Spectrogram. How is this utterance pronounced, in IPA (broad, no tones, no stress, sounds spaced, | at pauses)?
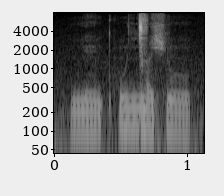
n ẽ kʷʼ ɛ̃ ŋ͡ǀ ɐ ɕ õ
